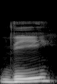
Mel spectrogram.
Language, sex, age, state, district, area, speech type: Punjabi, male, 18-30, Punjab, Patiala, urban, spontaneous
